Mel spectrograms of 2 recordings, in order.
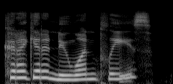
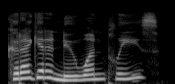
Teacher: Notice how the word please goes up in pitch. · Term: rising melody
